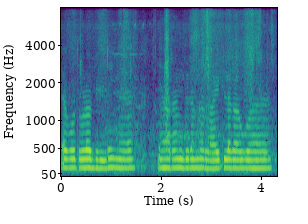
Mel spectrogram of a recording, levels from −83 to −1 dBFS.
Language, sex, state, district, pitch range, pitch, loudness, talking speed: Hindi, male, Jharkhand, Ranchi, 150-155 Hz, 155 Hz, -15 LUFS, 150 wpm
